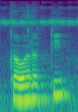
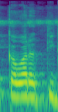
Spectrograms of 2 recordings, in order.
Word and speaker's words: कवरत्ती: क्योंकि कहीं-कहीं पे कवारत्ति भी लिखा होता है और कहीं-कहीं कवरत्ती भी लिखा होता है। तो ये प्रोनाउंसिएशन है। इसको देख के आपको कंफ्यूज नहीं होना कि ये गलत पढ़ा पढ़ रहा है या गलत बता रहा है। ये कव्रत्ती कवारत्ति ये लिखा जाता है।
